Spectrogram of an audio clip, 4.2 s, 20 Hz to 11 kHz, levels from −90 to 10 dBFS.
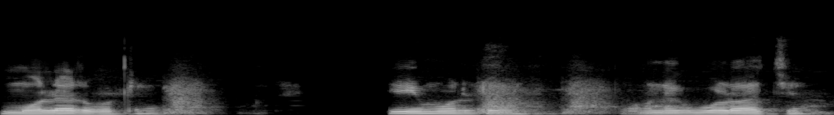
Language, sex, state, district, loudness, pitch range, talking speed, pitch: Bengali, male, West Bengal, Jhargram, -18 LUFS, 150-165 Hz, 130 wpm, 155 Hz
